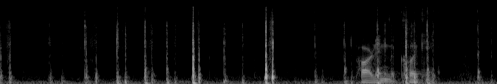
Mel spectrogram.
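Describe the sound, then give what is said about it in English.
Rapid, irregular clacking of keys on a computer keyboard as someone searches online for Anthony Mackie's name, fairly loud, with a brief murmur of a voice partway through before the typing resumes. “Pardon the clicking sound.”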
